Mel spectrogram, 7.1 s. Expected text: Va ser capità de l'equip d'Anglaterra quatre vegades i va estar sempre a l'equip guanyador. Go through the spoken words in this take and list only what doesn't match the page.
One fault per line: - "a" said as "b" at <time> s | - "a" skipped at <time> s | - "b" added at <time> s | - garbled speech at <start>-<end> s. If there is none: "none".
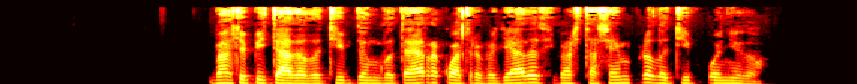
- "ser" skipped at 1.9 s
